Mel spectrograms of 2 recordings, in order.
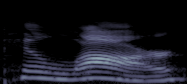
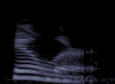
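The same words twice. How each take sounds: First: The last syllable has a full ar vowel. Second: The last syllable is reduced to a schwa. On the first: The speaker calls it wrong. "So it's not pillar" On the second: The speaker calls it right. "it's pillar. ... when these A Rs schwa, it sounds more like an E R"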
